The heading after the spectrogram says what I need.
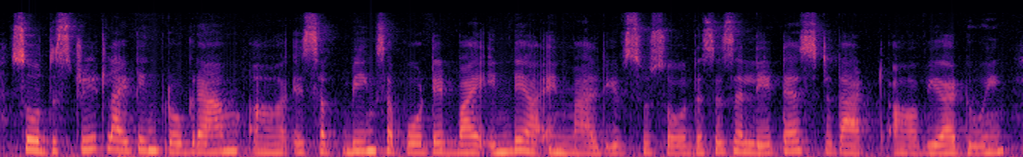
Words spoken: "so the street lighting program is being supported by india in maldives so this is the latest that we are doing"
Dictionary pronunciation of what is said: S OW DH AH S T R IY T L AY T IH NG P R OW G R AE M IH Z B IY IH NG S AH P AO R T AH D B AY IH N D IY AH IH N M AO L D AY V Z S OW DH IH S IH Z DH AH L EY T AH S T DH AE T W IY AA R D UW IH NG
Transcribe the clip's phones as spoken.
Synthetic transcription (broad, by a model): S OW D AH S T R IY T L AY T IH NG P R OW G R AE M IH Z B IY IH NG S AH P AO R T AH D B AY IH N D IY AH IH N M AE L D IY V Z S OW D IH S IH Z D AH L EY T AH S T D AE T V IY AA R D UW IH NG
